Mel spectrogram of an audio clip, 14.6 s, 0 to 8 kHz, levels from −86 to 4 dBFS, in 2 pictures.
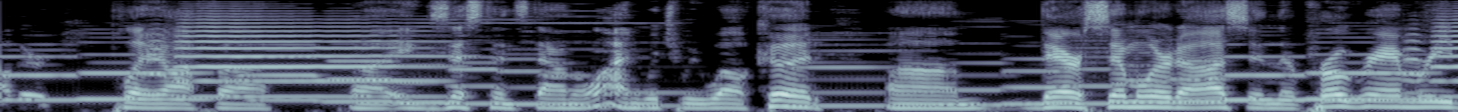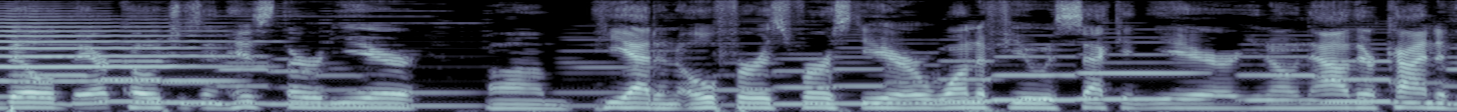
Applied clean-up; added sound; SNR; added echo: classical method Wiener filter.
